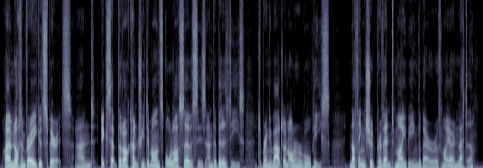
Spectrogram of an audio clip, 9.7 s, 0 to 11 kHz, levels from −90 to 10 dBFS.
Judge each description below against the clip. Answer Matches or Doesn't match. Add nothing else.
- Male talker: Matches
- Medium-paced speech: Doesn't match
